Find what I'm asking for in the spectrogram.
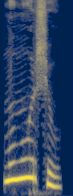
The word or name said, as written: ಮೈಮರೆಸು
